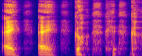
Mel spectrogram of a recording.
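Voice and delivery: ordinary talk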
